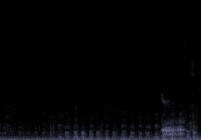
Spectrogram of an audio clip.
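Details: Dakota, a husky making peace with Carson, pants in quick, steady breaths of roughly three per second, with a brief brighter rasping burst near the end.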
